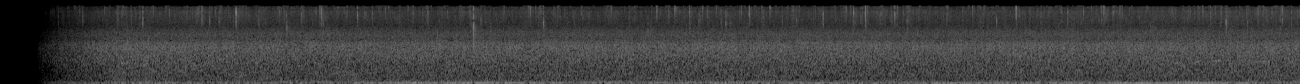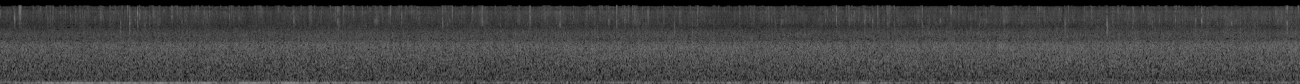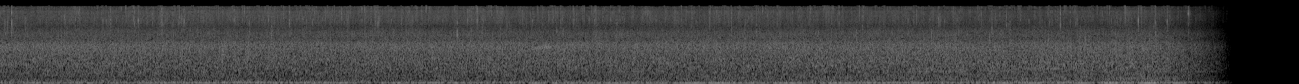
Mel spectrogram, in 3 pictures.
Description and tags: bnral lmnln rain outsde
Binaural recording of rain recorded outside in the city of Utrecht.
rain, atmosphere, binaural, noise, environmental-sounds-research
